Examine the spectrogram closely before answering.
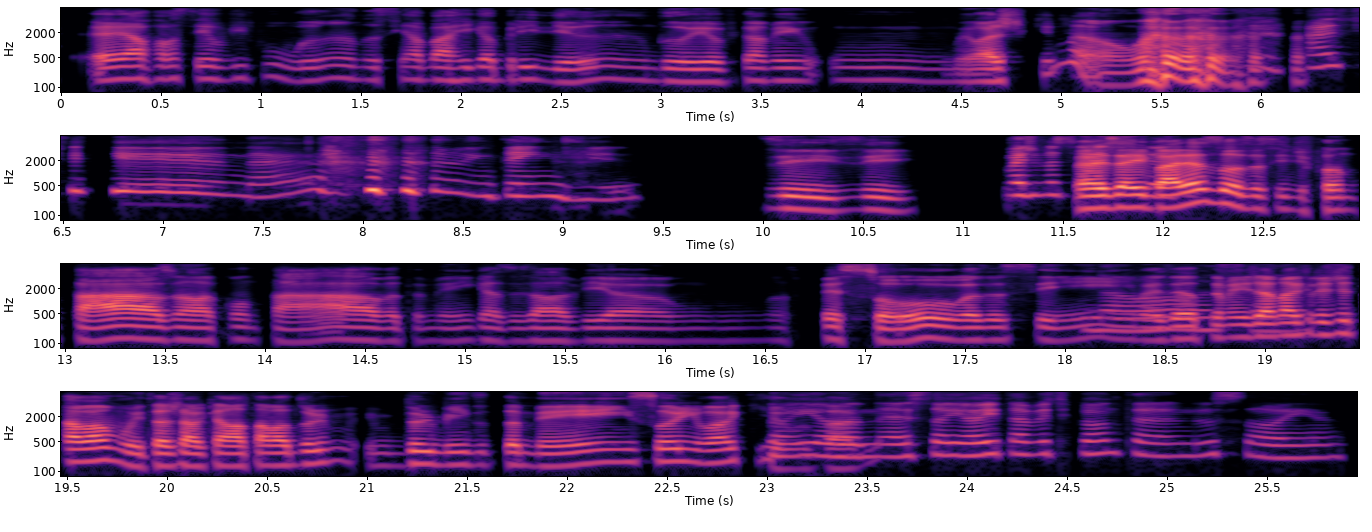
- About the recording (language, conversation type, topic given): Portuguese, podcast, Você se lembra de alguma história ou mito que ouvia quando criança?
- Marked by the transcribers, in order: laugh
